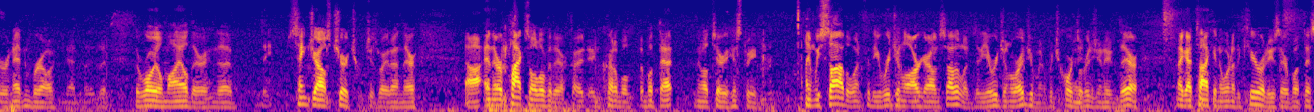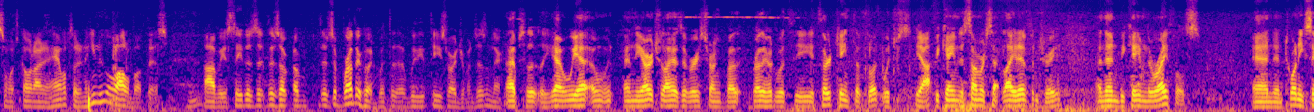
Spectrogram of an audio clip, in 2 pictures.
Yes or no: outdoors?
yes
